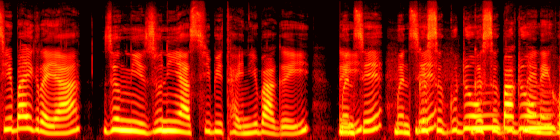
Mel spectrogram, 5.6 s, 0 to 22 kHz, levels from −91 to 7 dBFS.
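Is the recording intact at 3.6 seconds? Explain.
No. At 3.6 seconds the speech carries a doubled audio track, which begins abruptly at 3.40 s and runs to the end of the clip. A second, full-band copy of the same speech trails the original by about half a second, at roughly the same loudness. It has no reverberant tail or room colouring. The likely cause is a slower capture path recording the audio a second time, or an edit that left two copies out of step.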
